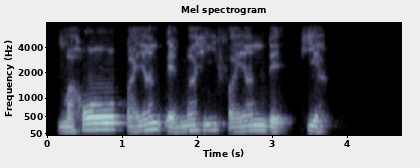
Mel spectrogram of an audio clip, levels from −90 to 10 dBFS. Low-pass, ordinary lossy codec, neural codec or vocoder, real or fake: 7.2 kHz; Opus, 24 kbps; codec, 24 kHz, 6 kbps, HILCodec; fake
